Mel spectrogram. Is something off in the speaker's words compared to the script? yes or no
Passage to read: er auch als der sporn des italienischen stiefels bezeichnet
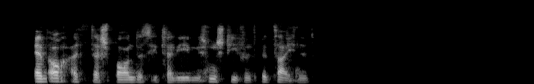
no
